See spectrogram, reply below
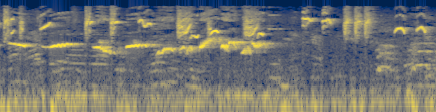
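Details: Olive-backed sunbird singing prolifically, a masteran tutor clip: clear level whistles alternate with rasping high chirps and rising slurs, ending in short sharp notes, over quiet low music.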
